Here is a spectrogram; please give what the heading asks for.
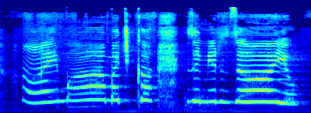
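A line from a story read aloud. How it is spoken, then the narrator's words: Screaming, then crying. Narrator (Russian): закричала Женя и стала плакать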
